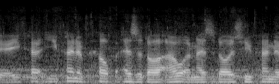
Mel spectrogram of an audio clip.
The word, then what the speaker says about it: Ezador: E Z A D O R.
